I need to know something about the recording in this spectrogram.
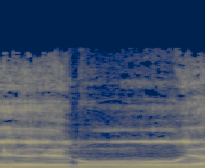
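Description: Coptic Orthodox liturgical chant by male voice: a long, steadily held note in the middle, with melismatic turns in pitch before and after it.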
